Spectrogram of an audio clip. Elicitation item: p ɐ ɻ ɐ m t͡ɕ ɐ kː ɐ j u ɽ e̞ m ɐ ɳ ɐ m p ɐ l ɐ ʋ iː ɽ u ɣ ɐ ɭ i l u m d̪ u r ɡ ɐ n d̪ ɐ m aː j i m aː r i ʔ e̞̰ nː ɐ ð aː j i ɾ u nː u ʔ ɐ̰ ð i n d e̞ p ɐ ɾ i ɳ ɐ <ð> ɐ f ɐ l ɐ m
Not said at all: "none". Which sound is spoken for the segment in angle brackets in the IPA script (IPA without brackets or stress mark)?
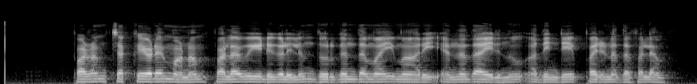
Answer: ð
